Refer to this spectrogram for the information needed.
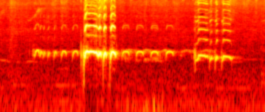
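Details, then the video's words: Local zebra dove calling rivals with emotion: a soft fluttering run of hoots leading into a loud rolling coo, then a quieter trilled phrase fading away. "perkutut lokal gacor suara besar super ampuh memanggil lawan EMOSI MANGGUNG"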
